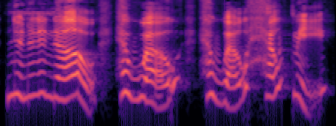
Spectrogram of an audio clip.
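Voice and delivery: cutesy uwu voice turning l into w, hewwo; uwuified pleading. Acted. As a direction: plead in a cutesy baby-talk lisp. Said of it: "uwuified words".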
